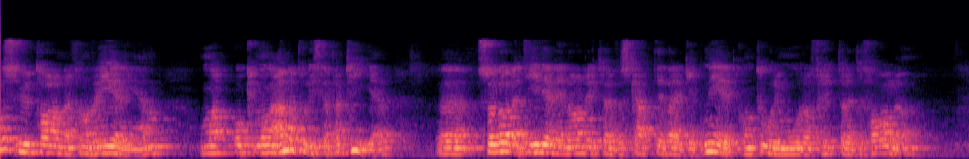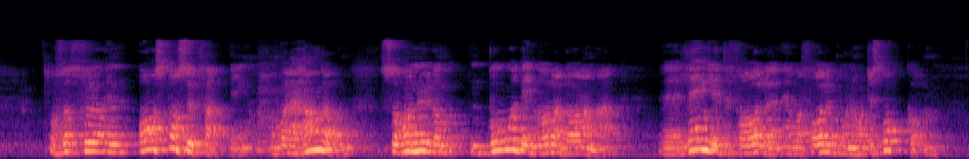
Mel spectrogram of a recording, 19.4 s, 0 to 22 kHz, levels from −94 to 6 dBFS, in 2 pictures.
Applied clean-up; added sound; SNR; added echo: none; none; none; reverberation time 2.4 s.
